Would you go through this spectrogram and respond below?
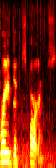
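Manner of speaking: ordinary delivery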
